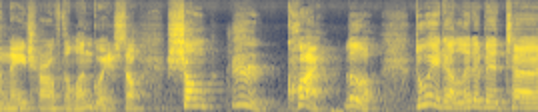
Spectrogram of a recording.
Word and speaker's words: 生日快乐: So 生 is a nasal sound, 生 flat, and 日 going down. And 快 wide open, 快 going down, 快. And 乐. So this is four syllables, only one flat tone, 生. The other three are all down tone.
